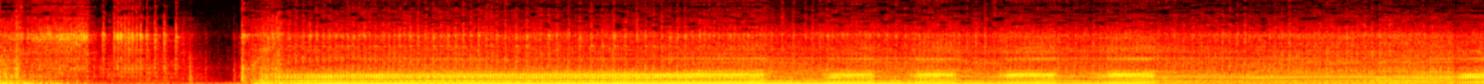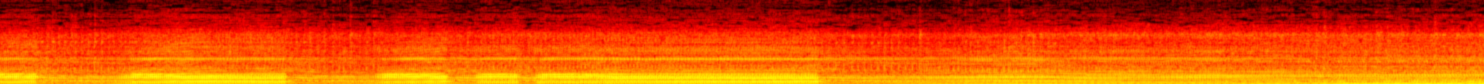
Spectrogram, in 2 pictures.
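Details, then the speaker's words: Five-year-old Poulan Pro two-stroke leaf blower, run only on ethanol-free gas, after carburetor adjustment, primed and started on second pull: strong buzzing note rising and falling cleanly with throttle blips; runs healthy. "so it started on the second pole not bad for a five year old blower"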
